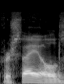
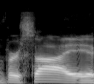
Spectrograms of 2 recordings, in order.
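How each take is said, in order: First: The name is said the local American way. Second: The name is said the French way. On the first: It refers to the town in Missouri. "if you're talking in South in Central Missouri" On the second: It refers to the palace in France. "If you're talking about Louis, uh, this palace in France"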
